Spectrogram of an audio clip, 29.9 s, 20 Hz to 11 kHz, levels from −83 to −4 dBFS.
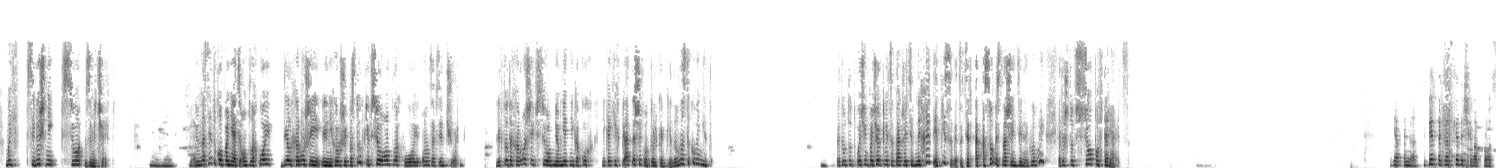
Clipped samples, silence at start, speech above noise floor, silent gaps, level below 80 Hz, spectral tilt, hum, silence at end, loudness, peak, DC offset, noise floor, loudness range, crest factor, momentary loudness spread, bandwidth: under 0.1%; 0.1 s; 63 dB; none; -72 dBFS; -5.5 dB/octave; none; 0.1 s; -23 LUFS; -6 dBFS; under 0.1%; -86 dBFS; 10 LU; 20 dB; 12 LU; 8.6 kHz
